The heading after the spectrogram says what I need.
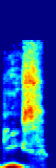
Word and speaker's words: Geese: may correct the court the last name is pronounced Geese. Geese, sorry about that. As in Canada Geese.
